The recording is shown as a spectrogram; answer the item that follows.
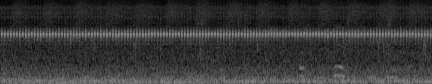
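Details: At Taipei Botanical Garden, Taiwan, a cricket gives one continuous, even, high-pitched trill throughout, pulsing rapidly at a steady rate, with faint low chirps and a background hum underneath.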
